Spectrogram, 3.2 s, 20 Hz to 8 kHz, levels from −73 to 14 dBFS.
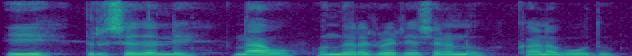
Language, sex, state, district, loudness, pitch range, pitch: Kannada, male, Karnataka, Koppal, -19 LUFS, 160-175 Hz, 165 Hz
